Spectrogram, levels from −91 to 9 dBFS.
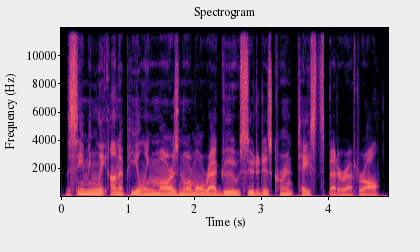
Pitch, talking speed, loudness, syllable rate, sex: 110 Hz, 160 wpm, -16 LUFS, 5.4 syllables/s, male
